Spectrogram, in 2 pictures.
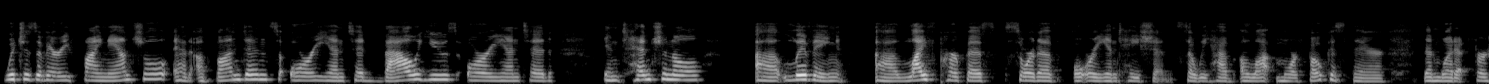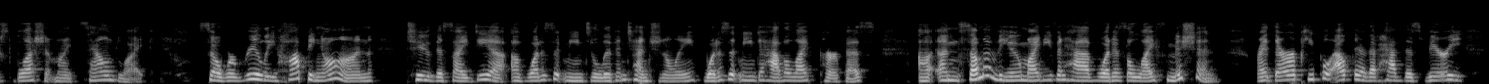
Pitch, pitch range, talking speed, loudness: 180 Hz, 165-215 Hz, 170 wpm, -24 LUFS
